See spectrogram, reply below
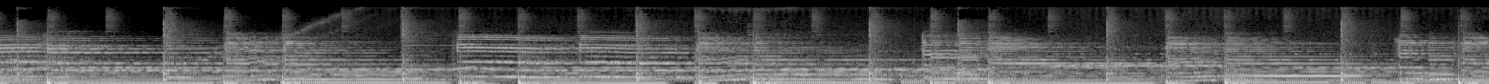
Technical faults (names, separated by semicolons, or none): DC step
